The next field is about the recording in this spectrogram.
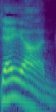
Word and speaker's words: Dayon: Is it Aon? – It's Dayon, Rick. – Dayon, with a D.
